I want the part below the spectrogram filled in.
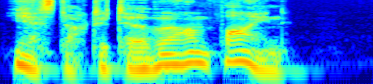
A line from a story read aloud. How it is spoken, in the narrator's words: Ruth hisses through clenched teeth, trembling with indignation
